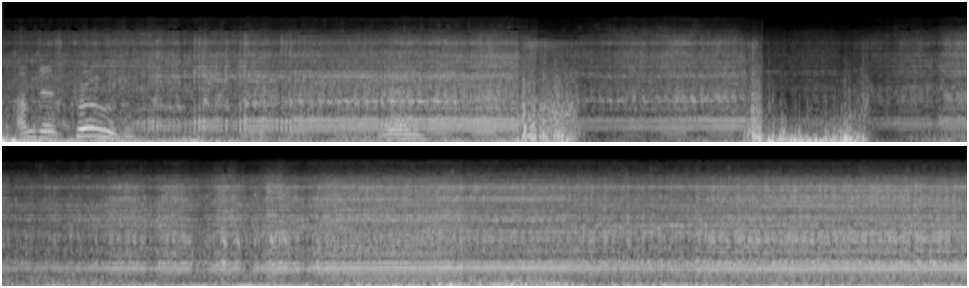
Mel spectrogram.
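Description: Wind buffets loudly past a moving rider outdoors.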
